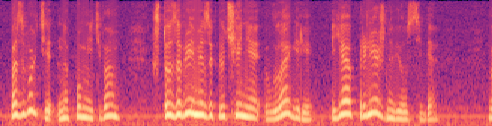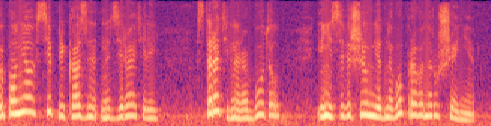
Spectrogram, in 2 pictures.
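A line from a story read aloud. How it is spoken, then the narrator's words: Calm reply. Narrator (Russian): Юн спокойным голосом ответил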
